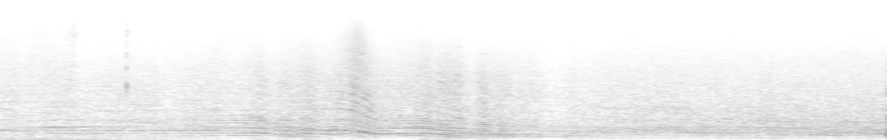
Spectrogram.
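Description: Race cars in a racing video game, a Corvette among Chevy and Ford GT machines at Circuit Gilles Villeneuve, drone with a steady engine roar, rising and falling as a car passes close around the middle, over constant track noise.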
